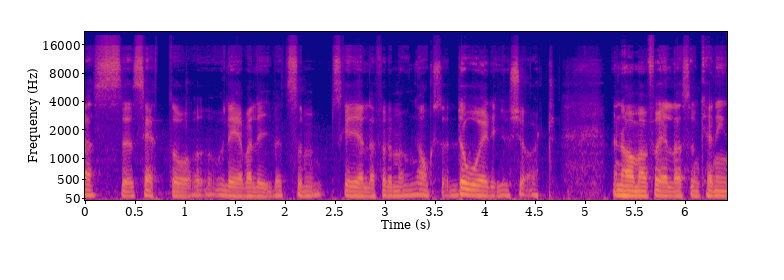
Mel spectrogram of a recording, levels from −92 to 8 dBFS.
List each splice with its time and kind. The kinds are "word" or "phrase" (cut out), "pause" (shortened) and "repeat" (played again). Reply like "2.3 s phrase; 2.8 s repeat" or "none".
none

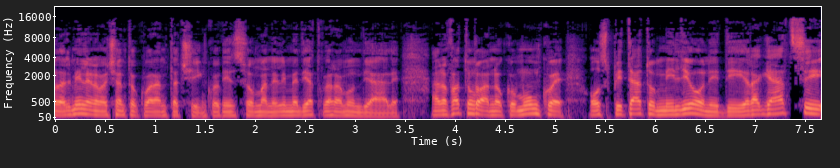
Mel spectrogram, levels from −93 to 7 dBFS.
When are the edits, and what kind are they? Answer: 1.7 s word; 2.6 s phrase; 4.2 s phrase

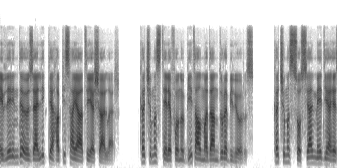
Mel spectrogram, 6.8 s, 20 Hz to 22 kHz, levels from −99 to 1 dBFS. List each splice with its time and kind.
3.8 s word

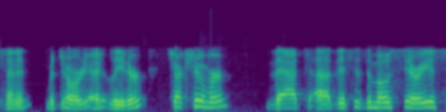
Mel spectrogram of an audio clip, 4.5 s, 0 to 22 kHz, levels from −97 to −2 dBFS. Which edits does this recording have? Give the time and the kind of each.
1.5 s word

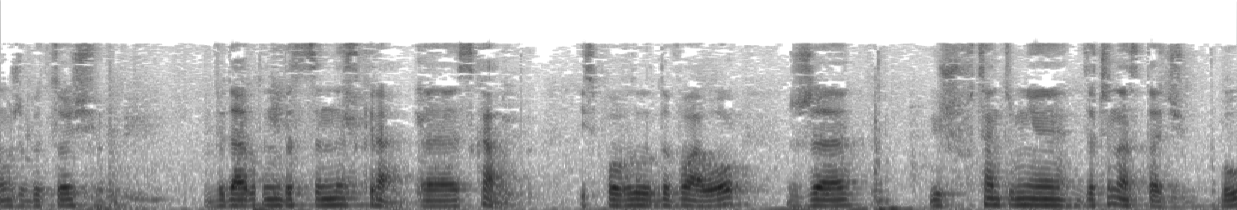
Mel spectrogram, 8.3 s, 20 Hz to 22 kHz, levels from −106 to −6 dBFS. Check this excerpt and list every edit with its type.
1.7 s word

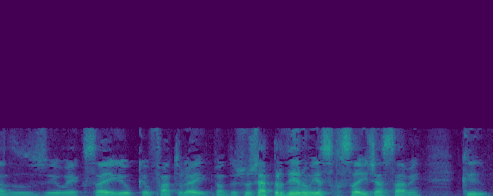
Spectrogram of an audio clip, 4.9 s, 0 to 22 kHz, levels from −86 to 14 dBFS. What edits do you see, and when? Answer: none

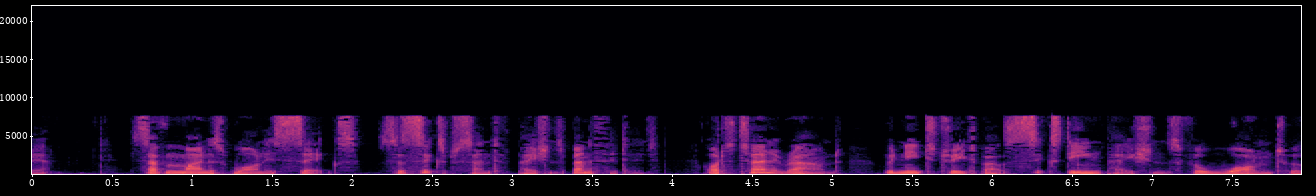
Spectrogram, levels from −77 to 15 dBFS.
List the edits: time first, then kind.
none

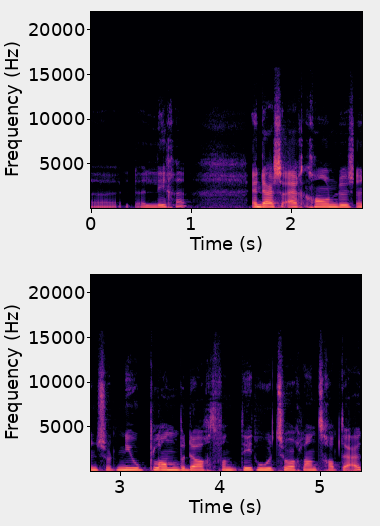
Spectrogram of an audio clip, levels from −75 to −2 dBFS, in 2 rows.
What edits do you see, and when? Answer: 1.5 s pause; 2.6 s word; 4.3 s word

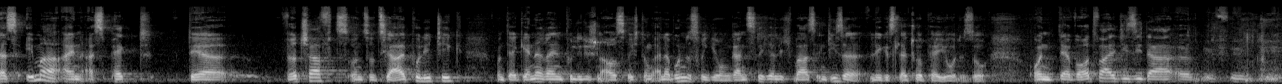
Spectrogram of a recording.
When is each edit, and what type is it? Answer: none

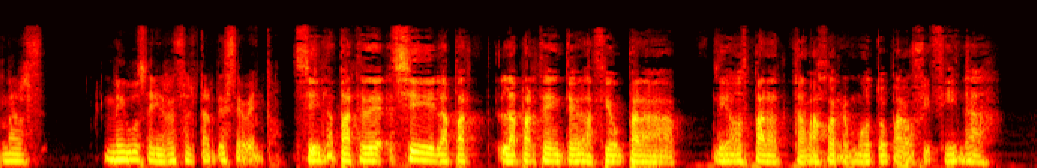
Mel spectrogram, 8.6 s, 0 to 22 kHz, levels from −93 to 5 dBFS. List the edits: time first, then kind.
none

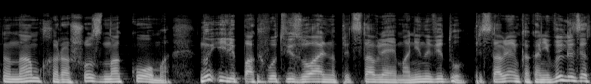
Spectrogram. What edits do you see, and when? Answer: 2.6 s phrase

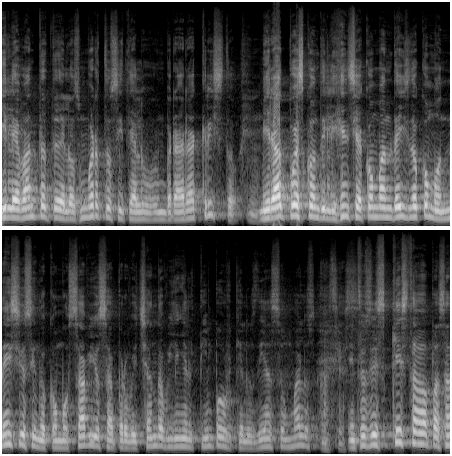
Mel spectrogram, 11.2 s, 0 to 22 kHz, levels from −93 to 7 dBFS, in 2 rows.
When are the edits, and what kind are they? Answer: 3.0 s pause

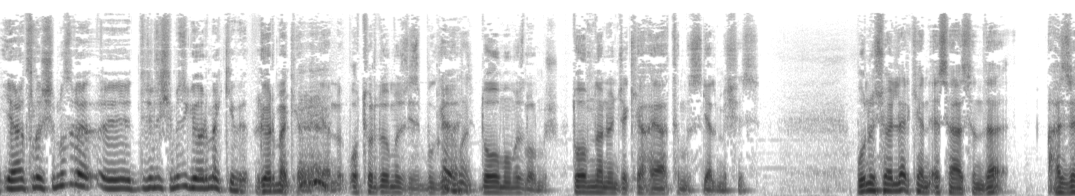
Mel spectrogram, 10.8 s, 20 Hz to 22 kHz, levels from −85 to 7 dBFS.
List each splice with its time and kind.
4.1 s word; 5.2 s word; 5.7 s pause; 7.0 s word

